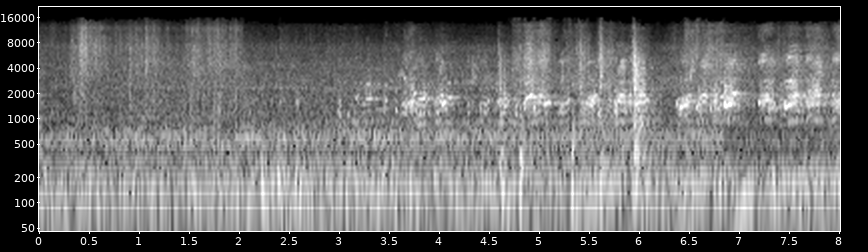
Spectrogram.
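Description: Farm fowl calling: a busy run of short honking calls that starts a few seconds in, over a steady low background noise.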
